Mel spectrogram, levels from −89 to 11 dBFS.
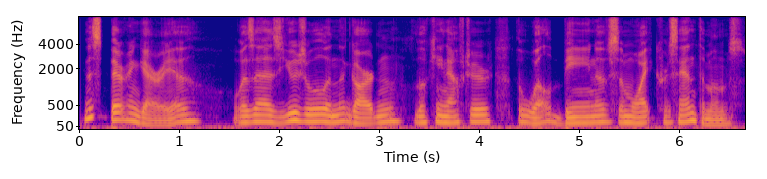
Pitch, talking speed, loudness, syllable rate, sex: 125 Hz, 145 wpm, -19 LUFS, 4.7 syllables/s, male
